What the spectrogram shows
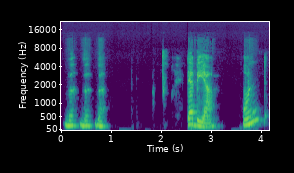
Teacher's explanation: the focal point here is actually this bilabial plosive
